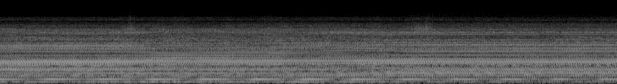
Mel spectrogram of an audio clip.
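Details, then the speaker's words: 2001 Trane XE1000 5-ton heat pump in heat mode at about 45°F: steady even hum with constant tone, no knocks or rattles, running normally through a defrost cycle. "see what it does holy it's defrosting it's actually defrosting I don't know if it's going to steam but it's defrosting"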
